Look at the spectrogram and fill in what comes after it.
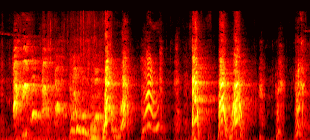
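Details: A big-bellied dog on its way home gives short, high yips and wavering, rising-and-falling whines, followed by a few sharper bark-like bursts, with people talking close by.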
